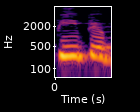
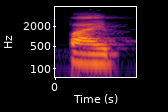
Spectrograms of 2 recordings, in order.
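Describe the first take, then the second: First: The word is said as two separate syllables. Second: The word is said as one syllable. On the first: The speaker calls it wrong. "बहुत सारे बच्चे देखे हैं जो P I P E को P पे पढ़ते हैं" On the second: The speaker calls it right. "लेकिन आपको क्या पढ़ना है पाइप"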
